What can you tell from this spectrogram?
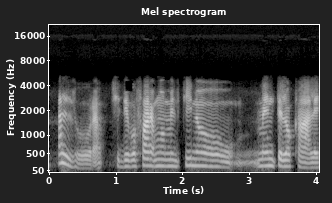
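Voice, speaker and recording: Her intonation lively, a woman talks in a fairly low pitch. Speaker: retired opera soprano. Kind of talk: interview. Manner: halting, repeats words.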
